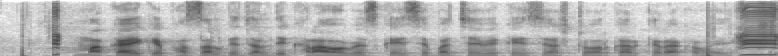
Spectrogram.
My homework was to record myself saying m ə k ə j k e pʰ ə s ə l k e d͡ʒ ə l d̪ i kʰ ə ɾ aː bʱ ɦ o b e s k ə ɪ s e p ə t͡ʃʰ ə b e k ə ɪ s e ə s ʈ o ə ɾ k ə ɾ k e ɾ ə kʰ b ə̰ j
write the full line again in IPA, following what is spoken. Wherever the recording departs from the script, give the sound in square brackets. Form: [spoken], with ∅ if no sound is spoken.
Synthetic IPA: m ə k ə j k e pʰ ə s ə l k e d͡ʒ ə l d̪ i kʰ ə ɾ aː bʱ ɦ o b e s k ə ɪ s e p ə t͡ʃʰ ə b e k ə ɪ s e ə s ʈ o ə ɾ k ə ɾ k e ɾ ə kʰ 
